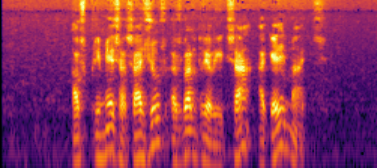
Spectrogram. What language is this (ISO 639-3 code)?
cat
